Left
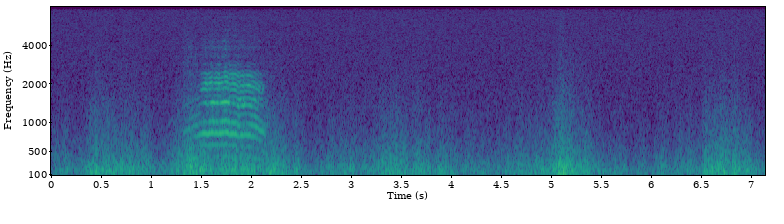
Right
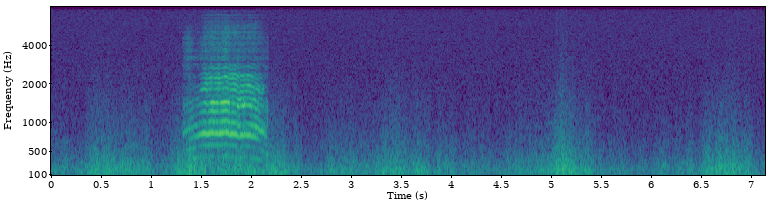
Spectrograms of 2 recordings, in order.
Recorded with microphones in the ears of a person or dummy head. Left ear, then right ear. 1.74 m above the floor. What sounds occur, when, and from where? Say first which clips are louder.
1.3 s a cat meowing: right 9 dB; 50° right (ahead or behind)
